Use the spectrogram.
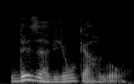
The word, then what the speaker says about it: des avions cargo: Un avion cargo, des avions cargo. Same thing, S, but then we don't pronounce them.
